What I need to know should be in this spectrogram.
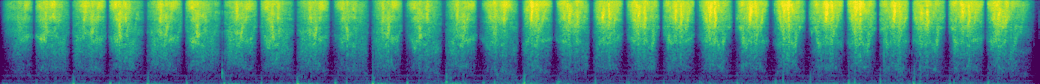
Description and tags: Scratching beard cheek with hand. Close mic. Studio
cheek, Scratching, hand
